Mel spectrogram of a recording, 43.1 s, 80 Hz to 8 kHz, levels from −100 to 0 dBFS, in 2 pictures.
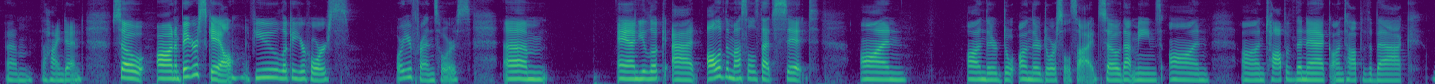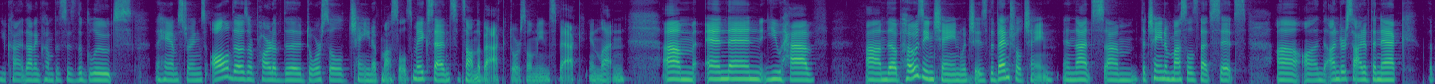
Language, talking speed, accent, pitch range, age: English, 160 wpm, American, 180-205 Hz, 20-39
